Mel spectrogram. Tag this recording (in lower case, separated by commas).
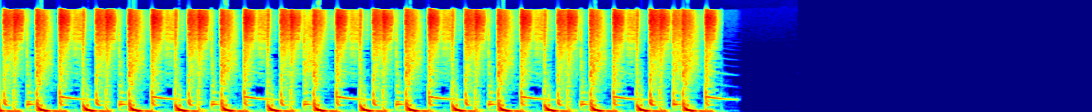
electronic music, music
